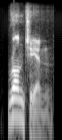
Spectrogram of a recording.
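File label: "roentgen", British English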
